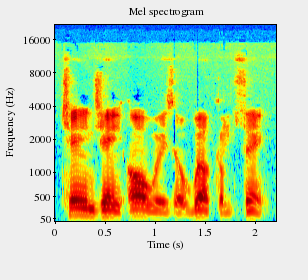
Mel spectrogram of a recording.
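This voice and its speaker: A man playing a gruff, skeptical Old West railroad laborer in a comic dub, talking in a folksy way. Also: on the low side, measured pace, darkish tone, dry recording, natural voice. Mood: grudging, defiant.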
